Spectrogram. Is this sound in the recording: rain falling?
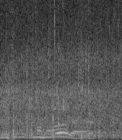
yes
